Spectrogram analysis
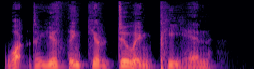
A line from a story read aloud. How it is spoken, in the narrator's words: he snarled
